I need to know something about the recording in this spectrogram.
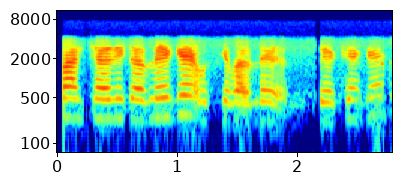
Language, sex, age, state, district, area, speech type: Hindi, female, 60+, Uttar Pradesh, Mau, rural, conversation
